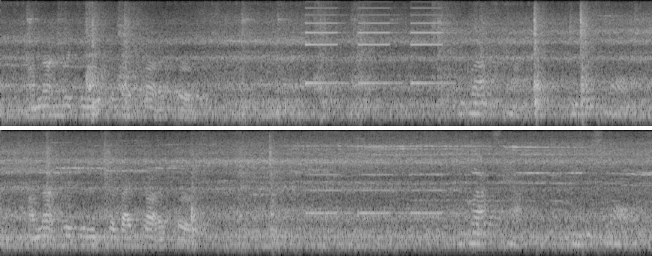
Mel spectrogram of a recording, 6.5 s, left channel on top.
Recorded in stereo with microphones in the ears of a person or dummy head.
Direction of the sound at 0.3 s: 25° right (ahead or behind).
